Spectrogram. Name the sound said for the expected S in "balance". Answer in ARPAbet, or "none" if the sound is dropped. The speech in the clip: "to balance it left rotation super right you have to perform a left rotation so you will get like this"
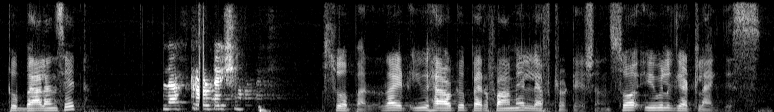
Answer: S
